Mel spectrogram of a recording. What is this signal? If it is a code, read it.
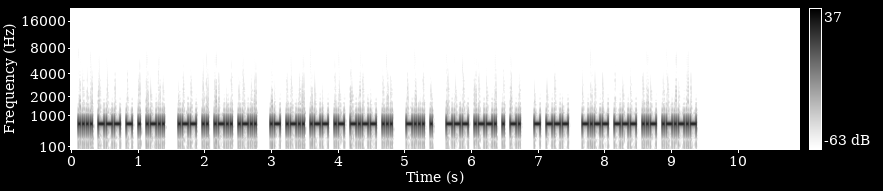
Morse code, heard as a keyed tone, about 40 wpm, 700 Hz. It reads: HOTEL WILL ALWAYS BE OPEN TO YOU.
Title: Sentences from Top 1600 Words 40wpm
